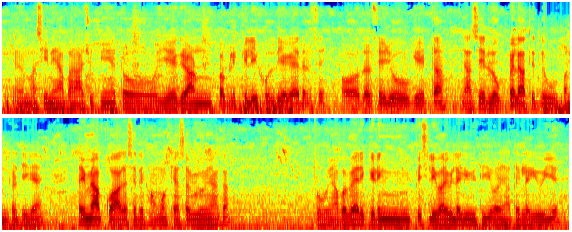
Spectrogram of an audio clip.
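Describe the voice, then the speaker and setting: Over noticeable background noise, a man speaks in a flat monotone, the sound dry with no echo. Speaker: local vlogger. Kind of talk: casual vlog chat. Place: open country. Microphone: phone near.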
